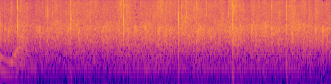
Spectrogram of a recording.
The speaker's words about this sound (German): Geben wir dem Herrn nochmals einen Applaus.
